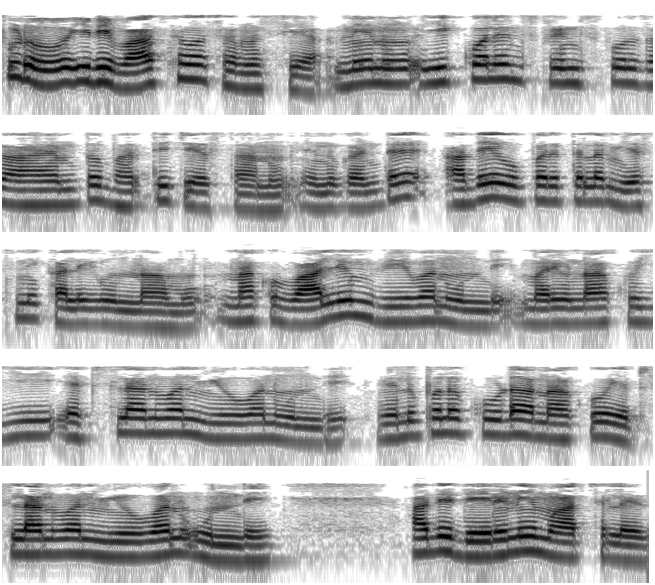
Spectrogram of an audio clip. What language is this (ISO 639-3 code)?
tel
